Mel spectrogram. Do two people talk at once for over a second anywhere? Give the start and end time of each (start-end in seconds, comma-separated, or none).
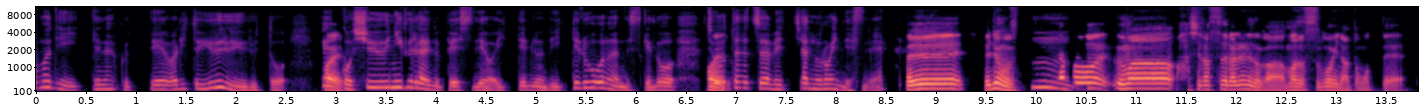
none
